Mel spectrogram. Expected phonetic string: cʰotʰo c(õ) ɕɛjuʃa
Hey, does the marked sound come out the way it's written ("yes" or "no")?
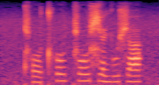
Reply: no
